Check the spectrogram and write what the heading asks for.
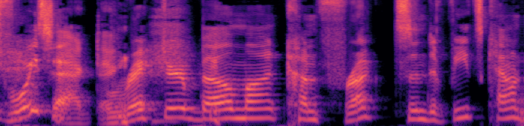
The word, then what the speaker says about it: Richter: to play where uh is it writer or Richard no it's Richter all right they say his name oh yeah the game multiple times it's voice acting Richter Belmont confronts and defeats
